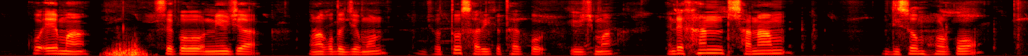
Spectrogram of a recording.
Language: Santali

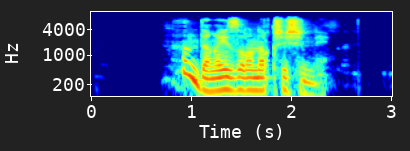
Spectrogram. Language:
Kabyle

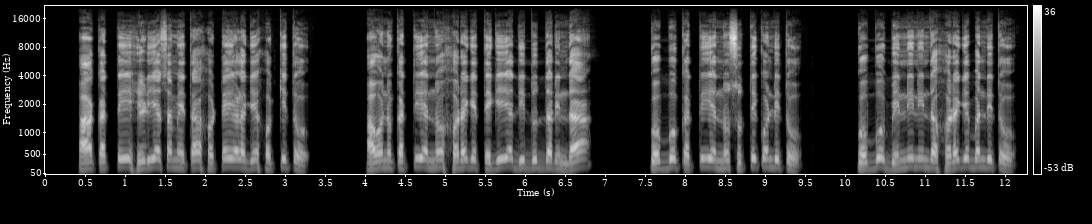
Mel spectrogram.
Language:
Kannada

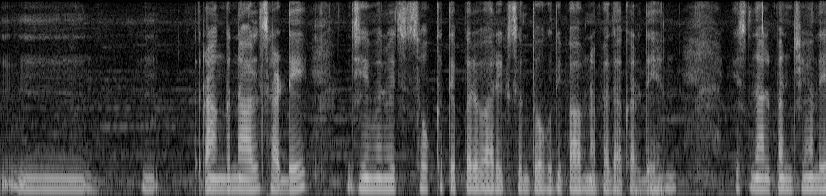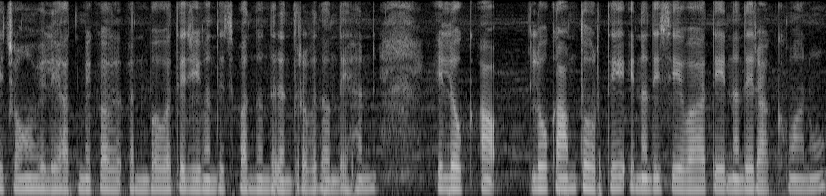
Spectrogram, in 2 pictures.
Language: Punjabi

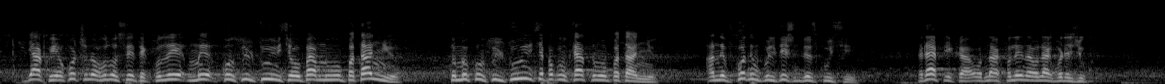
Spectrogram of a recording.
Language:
Ukrainian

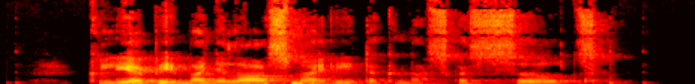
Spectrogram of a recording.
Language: Latgalian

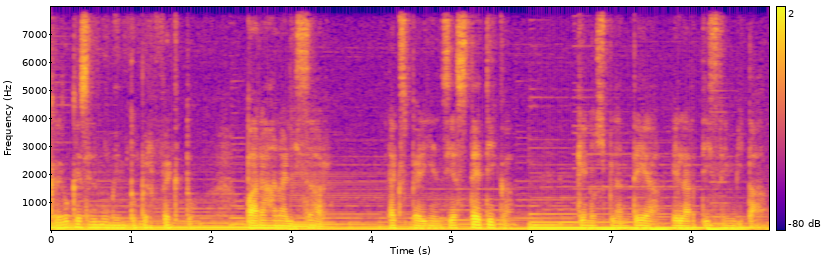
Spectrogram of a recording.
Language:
Spanish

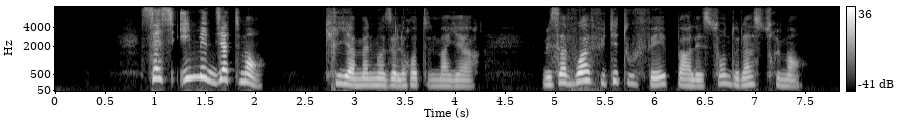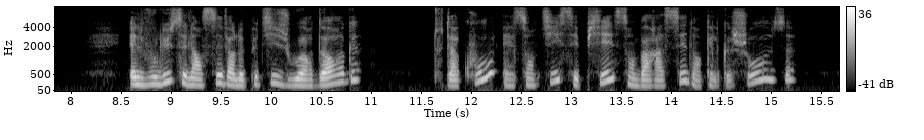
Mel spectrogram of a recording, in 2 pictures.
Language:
French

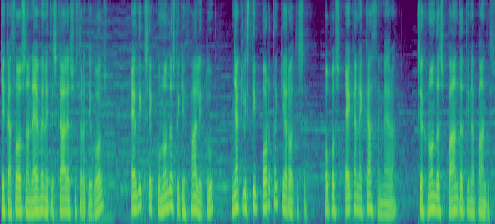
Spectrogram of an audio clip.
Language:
Greek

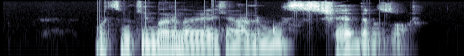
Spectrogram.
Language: Kabyle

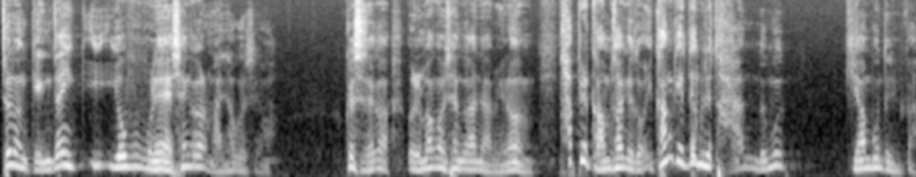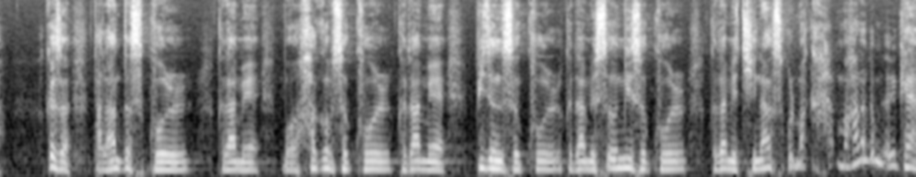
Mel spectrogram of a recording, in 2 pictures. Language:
Korean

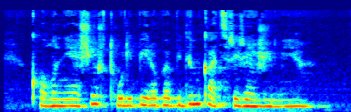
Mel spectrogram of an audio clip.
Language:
Georgian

